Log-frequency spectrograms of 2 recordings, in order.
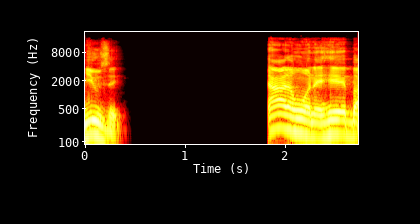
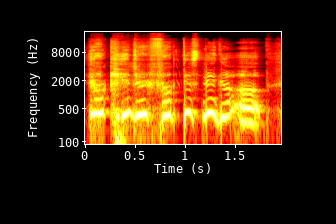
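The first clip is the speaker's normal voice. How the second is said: hype shout. Real, not acted. Hyping up [name] on stream.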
